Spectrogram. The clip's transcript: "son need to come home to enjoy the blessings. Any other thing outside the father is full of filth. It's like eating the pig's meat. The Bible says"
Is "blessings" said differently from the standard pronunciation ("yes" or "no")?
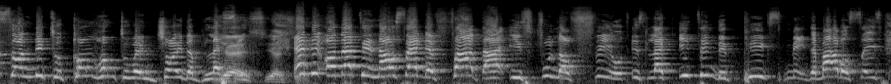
yes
